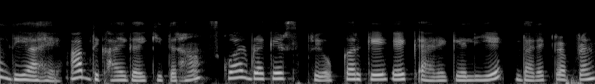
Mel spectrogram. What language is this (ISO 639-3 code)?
hin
